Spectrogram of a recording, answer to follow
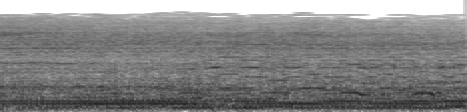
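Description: Live rock band playing loudly: electric guitars holding sustained chords over bass and drums.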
